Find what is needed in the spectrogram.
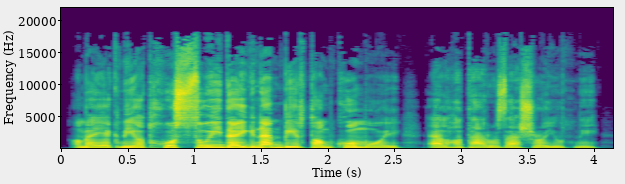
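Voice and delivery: loud, bitter, haughty voice; proud angry retort. Acted. Darcy retorting to Elizabeth's charges, loud and haughty. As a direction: throw his pride back at her.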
